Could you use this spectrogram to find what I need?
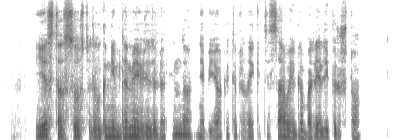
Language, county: Lithuanian, Vilnius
